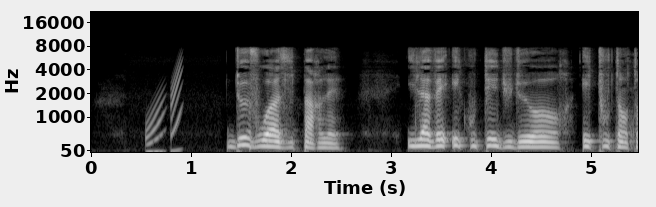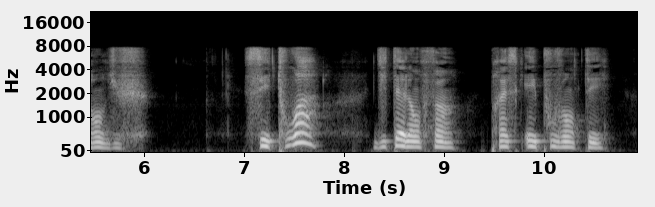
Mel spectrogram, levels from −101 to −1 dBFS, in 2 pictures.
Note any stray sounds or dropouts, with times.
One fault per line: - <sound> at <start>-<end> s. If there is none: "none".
- chirp at 0.6-0.9 s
